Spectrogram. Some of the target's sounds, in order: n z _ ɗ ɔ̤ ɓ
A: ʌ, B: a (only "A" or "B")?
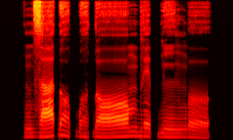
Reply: B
